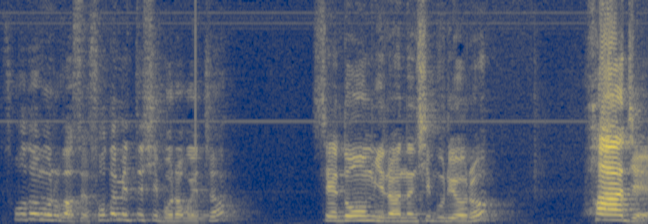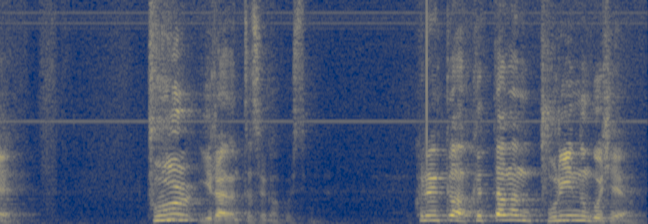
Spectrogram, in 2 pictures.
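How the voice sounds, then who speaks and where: A man's voice: sits high, sing-song, brisk, pauses often, fairly bright tone. A male pastor preaching a sermon, asking the congregation questions and answering them himself.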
